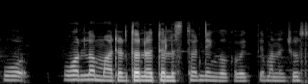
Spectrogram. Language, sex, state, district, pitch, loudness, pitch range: Telugu, female, Andhra Pradesh, Annamaya, 185 Hz, -22 LUFS, 180-195 Hz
